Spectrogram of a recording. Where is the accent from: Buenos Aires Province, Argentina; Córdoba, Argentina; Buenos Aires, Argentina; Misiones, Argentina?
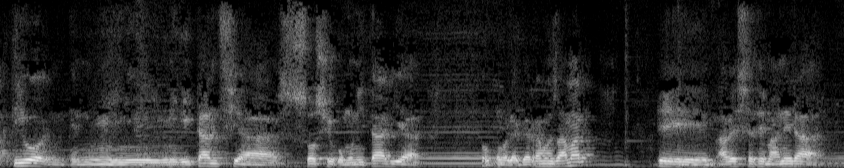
Córdoba, Argentina; moved away as an adult; soy muy cordobés, creo, me autocatalogo como muy cordobés. Nunca pensé que me iba a ir de Córdoba, al menos a salir a dar esta vuelta, y bueno, ya van a ser 3 años.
